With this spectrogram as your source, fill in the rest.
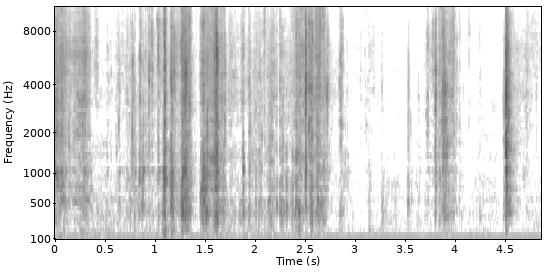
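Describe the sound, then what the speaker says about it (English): Glued plastic and cardboard packaging being peeled off a Star Wars Episode 1 Battle Droid action figure, close crinkling and tearing in irregular bursts with brief pauses and one sharp rip near the end. "Oh, man, this one you have to peel off everything."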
